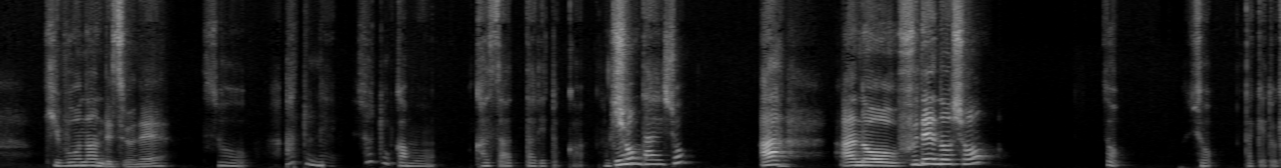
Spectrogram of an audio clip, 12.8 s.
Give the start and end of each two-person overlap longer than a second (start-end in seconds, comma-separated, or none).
none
